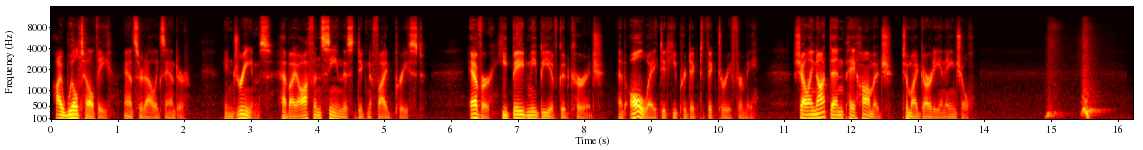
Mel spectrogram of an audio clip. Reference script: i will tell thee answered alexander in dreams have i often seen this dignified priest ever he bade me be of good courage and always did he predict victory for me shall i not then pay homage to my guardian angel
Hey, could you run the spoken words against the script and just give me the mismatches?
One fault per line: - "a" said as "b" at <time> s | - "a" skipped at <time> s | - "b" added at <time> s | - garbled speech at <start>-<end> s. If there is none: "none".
- "always" said as "alway" at 8.7 s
